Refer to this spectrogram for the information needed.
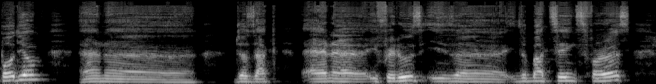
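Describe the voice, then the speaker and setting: Speaking with a French accent, a man talks at a fairly slow pace with lively intonation. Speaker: rugby sevens coach. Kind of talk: interview. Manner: halting.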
